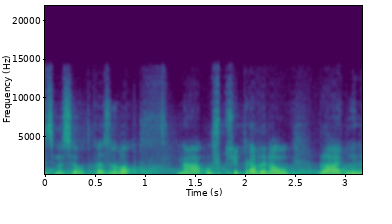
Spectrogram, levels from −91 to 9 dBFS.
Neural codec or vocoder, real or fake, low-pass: codec, 44.1 kHz, 2.6 kbps, DAC; fake; 14.4 kHz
